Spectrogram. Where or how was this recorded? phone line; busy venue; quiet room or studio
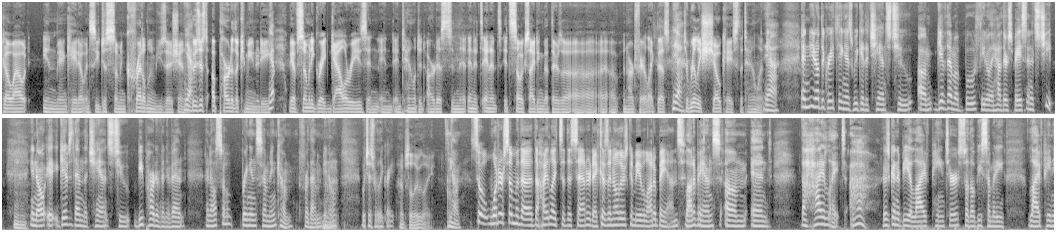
quiet room or studio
